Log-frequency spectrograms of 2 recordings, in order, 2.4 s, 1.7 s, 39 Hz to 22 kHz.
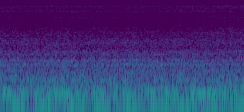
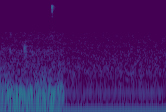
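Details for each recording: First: NXR propane stove burner after sanding the warped bottom burner piece that let air in and caused continuous igniter clicking: soft, steady low flame roar with no repeated clicking; burner lit and running normally. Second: NXR propane stove burner igniter snapping about every 1.25 seconds without the burner lighting; a warped bottom burner piece lets air in, and sanding it flat fixes it.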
